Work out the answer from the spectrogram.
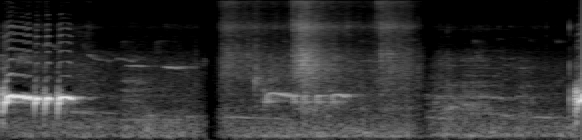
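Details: Zebra dove lure song: a rapid phrase of stuttering coos at the start, then a softer, flatter drawn-out note with a burst of hissing noise, and the start of another phrase at the end.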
